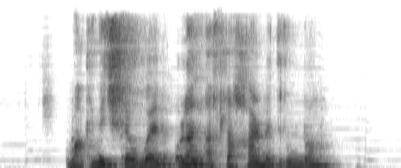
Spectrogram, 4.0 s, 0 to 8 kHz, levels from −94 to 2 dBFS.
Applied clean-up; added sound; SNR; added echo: neural mask model DeepFilterNet 3.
